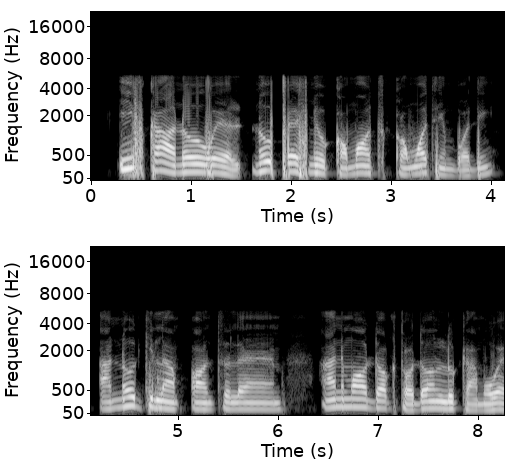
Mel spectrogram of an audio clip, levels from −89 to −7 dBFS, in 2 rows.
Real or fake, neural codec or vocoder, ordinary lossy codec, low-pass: real; none; none; 5.4 kHz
